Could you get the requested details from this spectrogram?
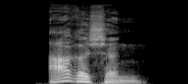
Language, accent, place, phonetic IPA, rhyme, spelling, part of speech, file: German, Germany, Berlin, [ˈaːʁɪʃn̩], -aːʁɪʃn̩, arischen, adjective, De-arischen.ogg
- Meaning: inflection of arisch: 1. strong genitive masculine/neuter singular 2. weak/mixed genitive/dative all-gender singular 3. strong/weak/mixed accusative masculine singular 4. strong dative plural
